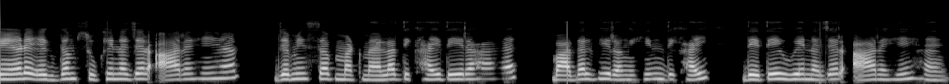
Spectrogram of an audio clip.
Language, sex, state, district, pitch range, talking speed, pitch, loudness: Hindi, female, Chhattisgarh, Balrampur, 225-255 Hz, 160 wpm, 240 Hz, -17 LUFS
